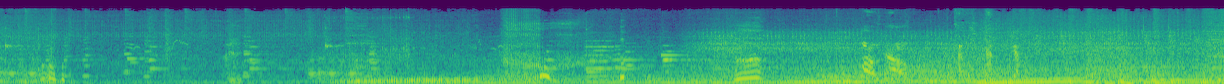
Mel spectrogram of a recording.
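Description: Cartoon soundtrack: background music over the steady hum of a small car's engine, with wordless mumbled voice noises. Near the end a rising engine note comes in.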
